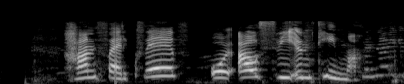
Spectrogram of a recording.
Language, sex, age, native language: Icelandic, male, 12, Icelandic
